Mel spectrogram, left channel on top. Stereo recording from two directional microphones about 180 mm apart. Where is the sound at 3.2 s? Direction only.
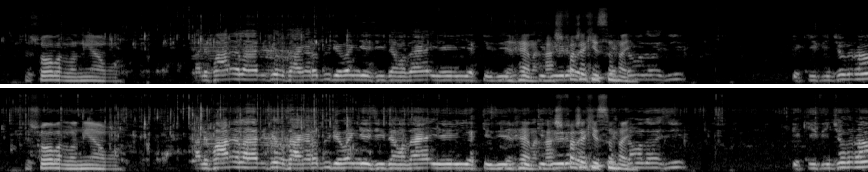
55° right (ahead or behind).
